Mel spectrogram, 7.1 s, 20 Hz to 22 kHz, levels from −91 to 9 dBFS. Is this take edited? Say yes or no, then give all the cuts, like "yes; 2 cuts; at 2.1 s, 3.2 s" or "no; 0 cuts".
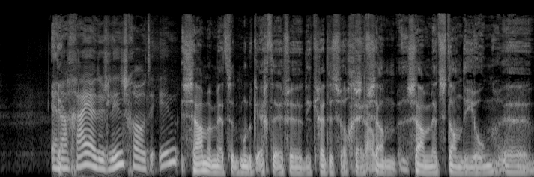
no; 0 cuts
